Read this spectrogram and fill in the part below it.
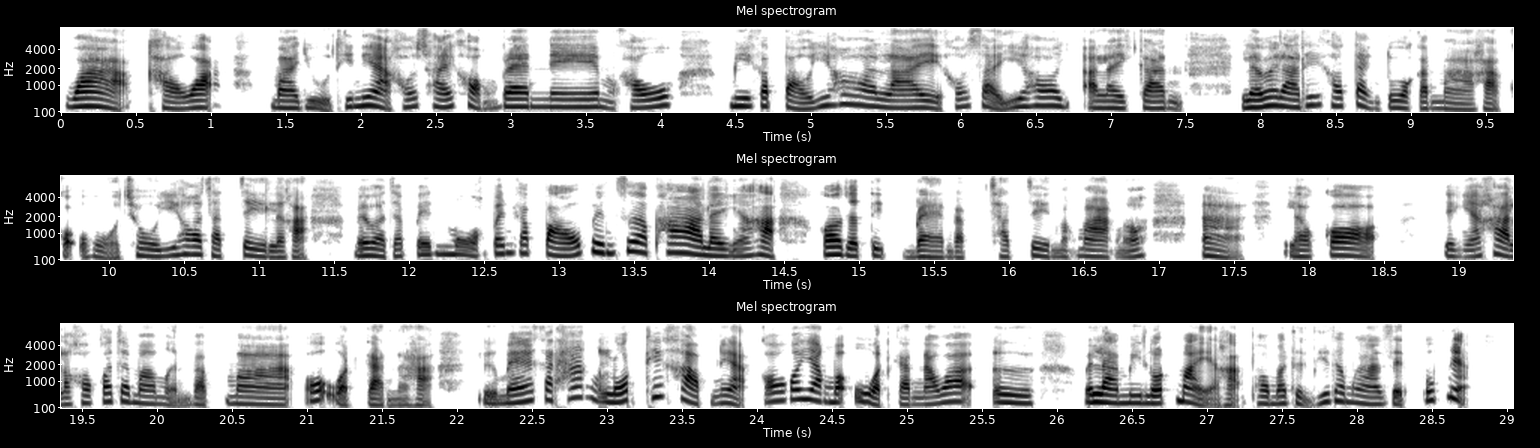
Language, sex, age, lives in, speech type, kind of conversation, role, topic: Thai, female, 50-54, United States, conversation, advice, user, ฉันจะรักษาเอกลักษณ์ของตัวเองไว้ได้อย่างไรเมื่อถูกกดดันจากสังคม?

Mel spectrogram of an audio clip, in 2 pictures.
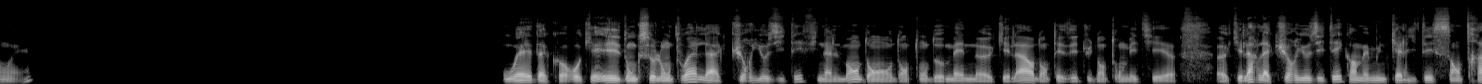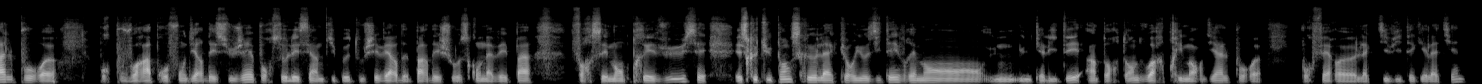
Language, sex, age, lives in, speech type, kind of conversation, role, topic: French, male, 30-34, France, conversation, podcast, host, Peux-tu raconter une sortie liée à l’un de tes loisirs ?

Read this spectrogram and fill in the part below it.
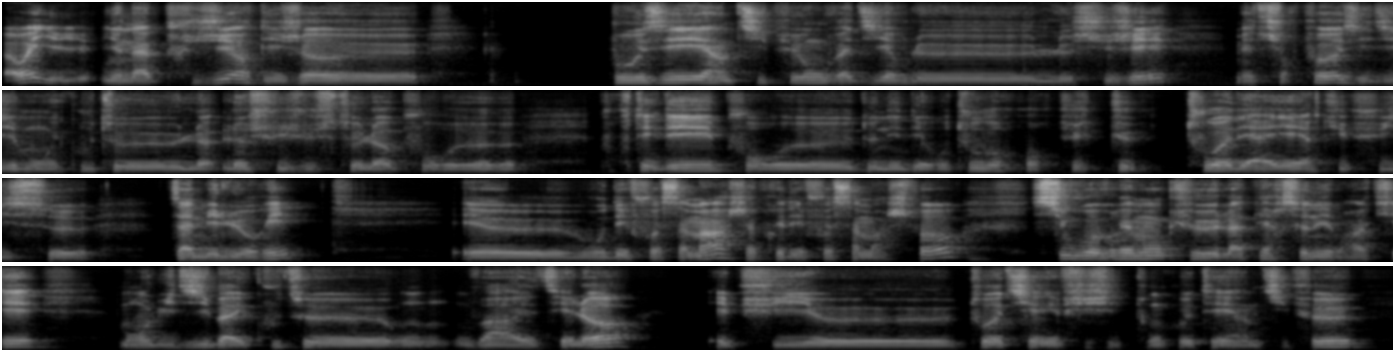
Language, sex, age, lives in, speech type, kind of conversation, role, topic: French, male, 18-19, France, conversation, podcast, guest, Comment donner un retour difficile sans braquer personne ?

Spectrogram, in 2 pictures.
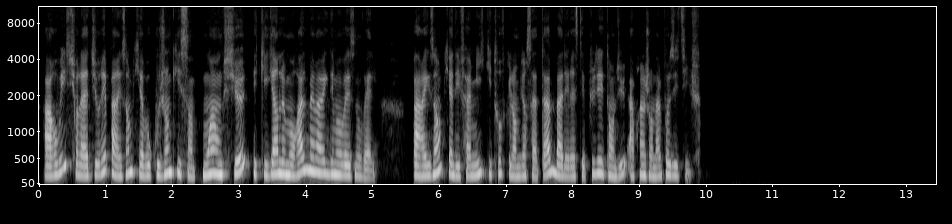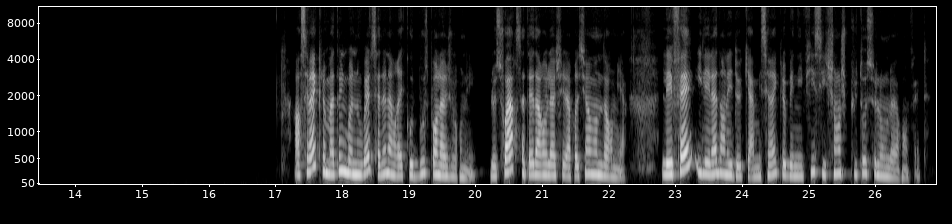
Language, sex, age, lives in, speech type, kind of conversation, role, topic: French, female, 35-39, Spain, read, expert-assistant, expert, Entre une mauvaise nouvelle et une bonne nouvelle, laquelle devrait avoir la première place dans un média ?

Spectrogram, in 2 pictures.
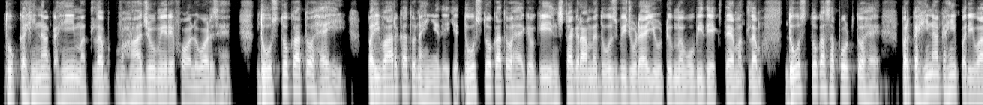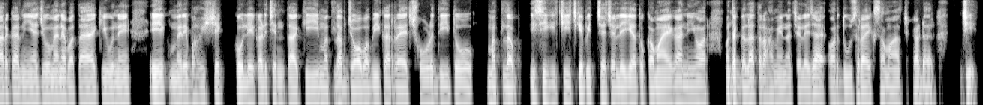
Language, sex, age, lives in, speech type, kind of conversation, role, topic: Hindi, male, 25-29, India, conversation, advice, user, नया शौक शुरू करने से डर लग रहा है तो मैं शुरुआत कैसे करूँ?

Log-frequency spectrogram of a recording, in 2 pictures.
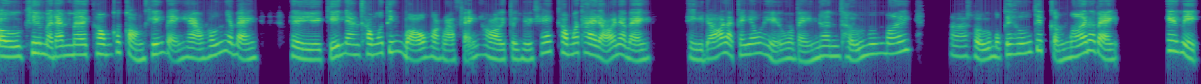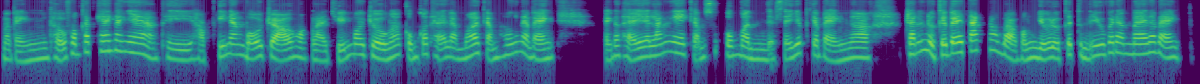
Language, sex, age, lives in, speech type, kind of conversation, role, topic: Vietnamese, female, 30-34, Vietnam, read, expert-assistant, expert, Làm thế nào để xác định ưu tiên giữa đam mê cá nhân và ổn định tài chính khi lập kế hoạch nghề nghiệp?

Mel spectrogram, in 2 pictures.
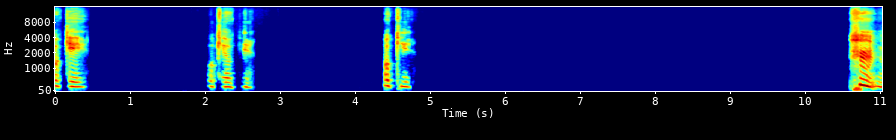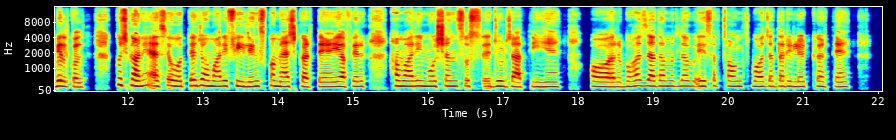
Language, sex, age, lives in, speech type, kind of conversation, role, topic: Hindi, female, 20-24, India, conversation, podcast, host, Tumhari life ka kaunsa gaana tumhara anthem hai?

